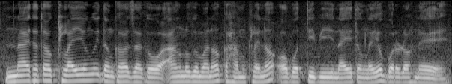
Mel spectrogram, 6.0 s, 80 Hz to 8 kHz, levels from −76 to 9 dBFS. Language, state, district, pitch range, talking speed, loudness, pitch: Kokborok, Tripura, West Tripura, 130-155 Hz, 170 wpm, -13 LUFS, 135 Hz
